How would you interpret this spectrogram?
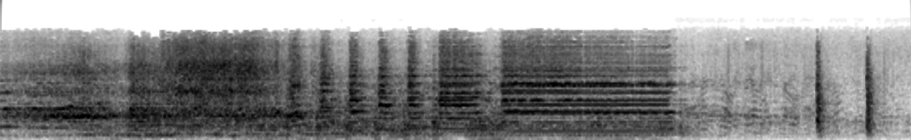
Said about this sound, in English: With an unconscious man at the wheel, the car glides downward. At the bottom of the grade, a traffic light blinks red at a crossroad. The car hurtles toward it faster and faster, then swerves madly into the cross traffic.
